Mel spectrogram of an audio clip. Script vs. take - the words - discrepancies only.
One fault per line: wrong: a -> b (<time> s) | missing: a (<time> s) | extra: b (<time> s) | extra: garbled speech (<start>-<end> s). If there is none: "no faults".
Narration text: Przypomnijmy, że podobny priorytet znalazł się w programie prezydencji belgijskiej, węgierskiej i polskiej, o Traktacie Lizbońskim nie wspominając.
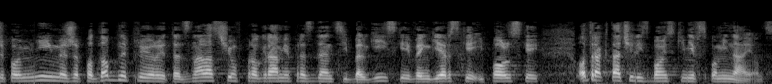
no faults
